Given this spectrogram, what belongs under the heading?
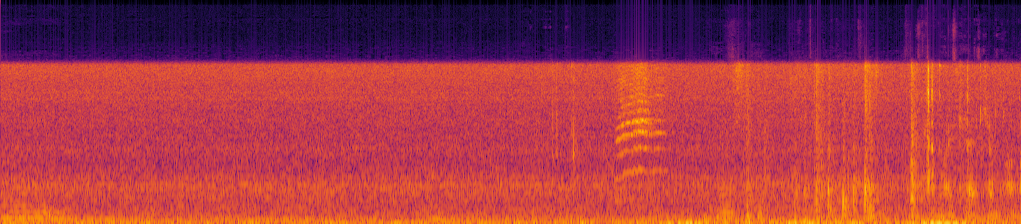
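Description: A pet cat gives a single short meow midway through, fairly faint beneath a steady indoor hum at a home desk, with a few light clicks and knocks after it.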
